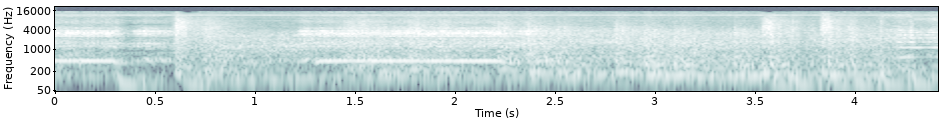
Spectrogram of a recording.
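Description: TV title-sequence sound effects: a flat electronic alarm tone sounds twice over a dense mechanical rattling noise.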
